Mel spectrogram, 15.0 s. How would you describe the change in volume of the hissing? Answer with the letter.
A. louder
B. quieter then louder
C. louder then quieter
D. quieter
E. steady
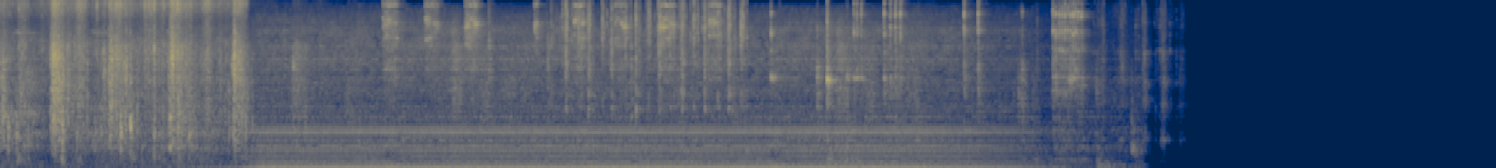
E.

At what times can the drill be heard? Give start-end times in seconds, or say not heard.
not heard.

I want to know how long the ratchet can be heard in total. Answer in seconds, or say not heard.
8 s.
